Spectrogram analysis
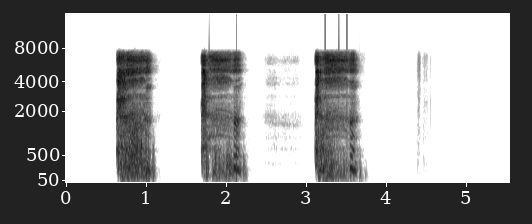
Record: {
  "three_cough_length": "5.5 s",
  "three_cough_amplitude": 30731,
  "three_cough_signal_mean_std_ratio": 0.42,
  "survey_phase": "beta (2021-08-13 to 2022-03-07)",
  "age": "45-64",
  "gender": "Female",
  "wearing_mask": "No",
  "symptom_none": true,
  "smoker_status": "Never smoked",
  "respiratory_condition_asthma": true,
  "respiratory_condition_other": false,
  "recruitment_source": "REACT",
  "submission_delay": "1 day",
  "covid_test_result": "Negative",
  "covid_test_method": "RT-qPCR"
}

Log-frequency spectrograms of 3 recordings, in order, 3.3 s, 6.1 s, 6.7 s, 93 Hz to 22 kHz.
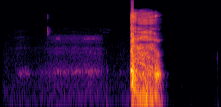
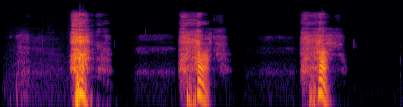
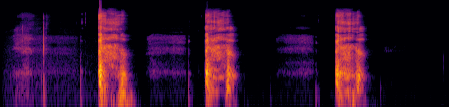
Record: {
  "cough_length": "3.3 s",
  "cough_amplitude": 32768,
  "cough_signal_mean_std_ratio": 0.23,
  "exhalation_length": "6.1 s",
  "exhalation_amplitude": 32496,
  "exhalation_signal_mean_std_ratio": 0.27,
  "three_cough_length": "6.7 s",
  "three_cough_amplitude": 32768,
  "three_cough_signal_mean_std_ratio": 0.25,
  "survey_phase": "beta (2021-08-13 to 2022-03-07)",
  "age": "45-64",
  "gender": "Male",
  "wearing_mask": "No",
  "symptom_none": true,
  "smoker_status": "Never smoked",
  "respiratory_condition_asthma": false,
  "respiratory_condition_other": false,
  "recruitment_source": "REACT",
  "submission_delay": "2 days",
  "covid_test_result": "Negative",
  "covid_test_method": "RT-qPCR",
  "influenza_a_test_result": "Negative",
  "influenza_b_test_result": "Negative"
}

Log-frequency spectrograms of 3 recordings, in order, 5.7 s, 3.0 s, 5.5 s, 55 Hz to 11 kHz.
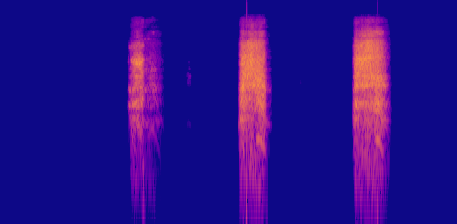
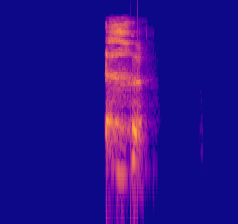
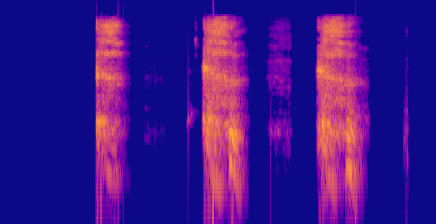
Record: {
  "exhalation_length": "5.7 s",
  "exhalation_amplitude": 31872,
  "exhalation_signal_mean_std_ratio": 0.31,
  "cough_length": "3.0 s",
  "cough_amplitude": 31691,
  "cough_signal_mean_std_ratio": 0.3,
  "three_cough_length": "5.5 s",
  "three_cough_amplitude": 32688,
  "three_cough_signal_mean_std_ratio": 0.4,
  "survey_phase": "beta (2021-08-13 to 2022-03-07)",
  "age": "18-44",
  "gender": "Male",
  "wearing_mask": "No",
  "symptom_none": true,
  "smoker_status": "Never smoked",
  "respiratory_condition_asthma": false,
  "respiratory_condition_other": false,
  "recruitment_source": "REACT",
  "submission_delay": "0 days",
  "covid_test_result": "Negative",
  "covid_test_method": "RT-qPCR"
}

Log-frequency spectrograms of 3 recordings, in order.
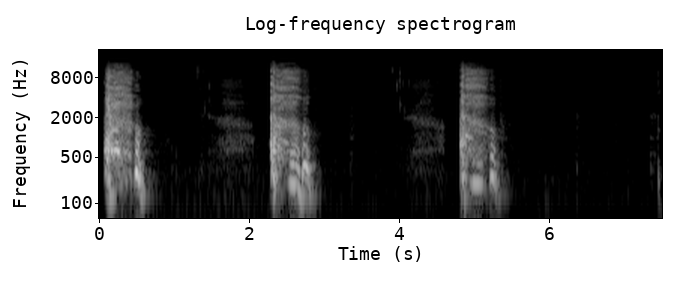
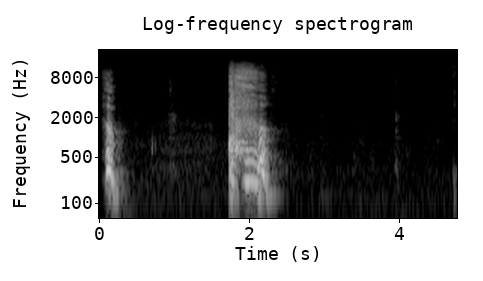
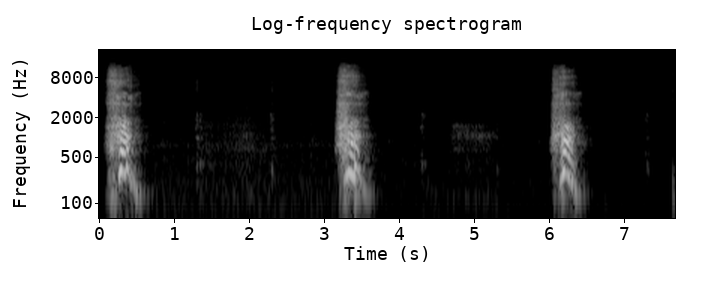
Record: {
  "three_cough_length": "7.5 s",
  "three_cough_amplitude": 24080,
  "three_cough_signal_mean_std_ratio": 0.31,
  "cough_length": "4.8 s",
  "cough_amplitude": 21439,
  "cough_signal_mean_std_ratio": 0.29,
  "exhalation_length": "7.7 s",
  "exhalation_amplitude": 24403,
  "exhalation_signal_mean_std_ratio": 0.25,
  "survey_phase": "beta (2021-08-13 to 2022-03-07)",
  "age": "65+",
  "gender": "Female",
  "wearing_mask": "No",
  "symptom_none": true,
  "smoker_status": "Never smoked",
  "respiratory_condition_asthma": false,
  "respiratory_condition_other": false,
  "recruitment_source": "REACT",
  "submission_delay": "1 day",
  "covid_test_result": "Negative",
  "covid_test_method": "RT-qPCR",
  "influenza_a_test_result": "Negative",
  "influenza_b_test_result": "Negative"
}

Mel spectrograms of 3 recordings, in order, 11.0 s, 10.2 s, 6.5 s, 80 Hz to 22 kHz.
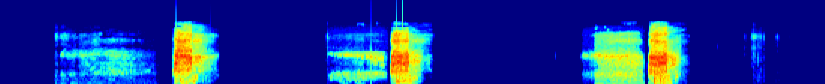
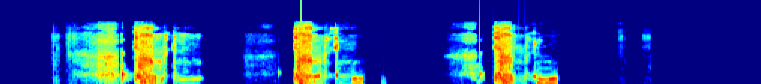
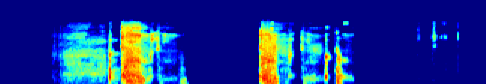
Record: {
  "exhalation_length": "11.0 s",
  "exhalation_amplitude": 32767,
  "exhalation_signal_mean_std_ratio": 0.27,
  "three_cough_length": "10.2 s",
  "three_cough_amplitude": 32768,
  "three_cough_signal_mean_std_ratio": 0.33,
  "cough_length": "6.5 s",
  "cough_amplitude": 31596,
  "cough_signal_mean_std_ratio": 0.29,
  "survey_phase": "beta (2021-08-13 to 2022-03-07)",
  "age": "18-44",
  "gender": "Female",
  "wearing_mask": "No",
  "symptom_new_continuous_cough": true,
  "symptom_runny_or_blocked_nose": true,
  "symptom_sore_throat": true,
  "symptom_fatigue": true,
  "symptom_fever_high_temperature": true,
  "symptom_headache": true,
  "symptom_onset": "3 days",
  "smoker_status": "Ex-smoker",
  "respiratory_condition_asthma": false,
  "respiratory_condition_other": false,
  "recruitment_source": "Test and Trace",
  "submission_delay": "2 days",
  "covid_test_result": "Positive",
  "covid_test_method": "LAMP"
}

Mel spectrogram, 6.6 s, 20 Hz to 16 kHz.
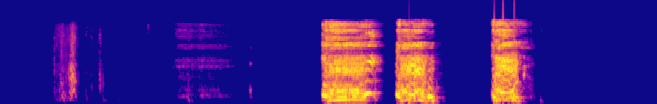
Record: {
  "cough_length": "6.6 s",
  "cough_amplitude": 30685,
  "cough_signal_mean_std_ratio": 0.36,
  "survey_phase": "beta (2021-08-13 to 2022-03-07)",
  "age": "45-64",
  "gender": "Female",
  "wearing_mask": "No",
  "symptom_cough_any": true,
  "symptom_runny_or_blocked_nose": true,
  "symptom_shortness_of_breath": true,
  "symptom_sore_throat": true,
  "symptom_fatigue": true,
  "symptom_headache": true,
  "symptom_change_to_sense_of_smell_or_taste": true,
  "symptom_onset": "7 days",
  "smoker_status": "Never smoked",
  "respiratory_condition_asthma": true,
  "respiratory_condition_other": true,
  "recruitment_source": "Test and Trace",
  "submission_delay": "2 days",
  "covid_test_result": "Positive",
  "covid_test_method": "ePCR"
}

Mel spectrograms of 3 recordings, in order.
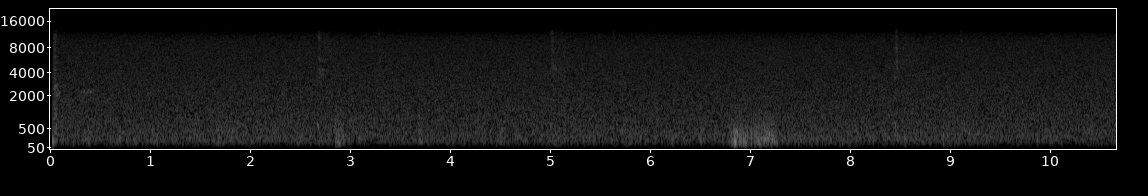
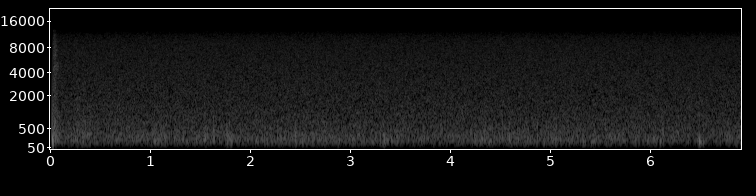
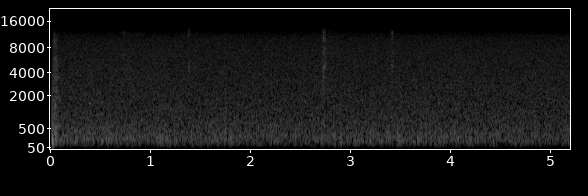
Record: {
  "three_cough_length": "10.7 s",
  "three_cough_amplitude": 81,
  "three_cough_signal_mean_std_ratio": 1.11,
  "exhalation_length": "6.9 s",
  "exhalation_amplitude": 77,
  "exhalation_signal_mean_std_ratio": 1.13,
  "cough_length": "5.2 s",
  "cough_amplitude": 86,
  "cough_signal_mean_std_ratio": 1.11,
  "survey_phase": "beta (2021-08-13 to 2022-03-07)",
  "age": "65+",
  "gender": "Female",
  "wearing_mask": "No",
  "symptom_cough_any": true,
  "symptom_new_continuous_cough": true,
  "symptom_runny_or_blocked_nose": true,
  "symptom_shortness_of_breath": true,
  "symptom_diarrhoea": true,
  "symptom_fatigue": true,
  "symptom_headache": true,
  "symptom_change_to_sense_of_smell_or_taste": true,
  "symptom_onset": "5 days",
  "smoker_status": "Never smoked",
  "respiratory_condition_asthma": false,
  "respiratory_condition_other": false,
  "recruitment_source": "Test and Trace",
  "submission_delay": "2 days",
  "covid_test_result": "Positive",
  "covid_test_method": "RT-qPCR",
  "covid_ct_value": 21.4,
  "covid_ct_gene": "ORF1ab gene"
}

